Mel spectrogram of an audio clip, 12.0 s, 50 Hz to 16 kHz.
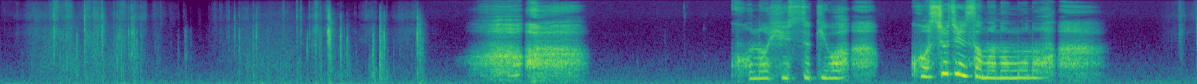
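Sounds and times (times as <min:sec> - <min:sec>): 
paper letter rustling and crinkling while being opened and unfolded: 0:00.2 - 0:04.3
speech: 0:07.6 - 0:10.7.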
